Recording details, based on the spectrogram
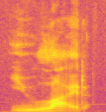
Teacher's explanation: You're just gonna go from the oo, bring that tongue up into the ul.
